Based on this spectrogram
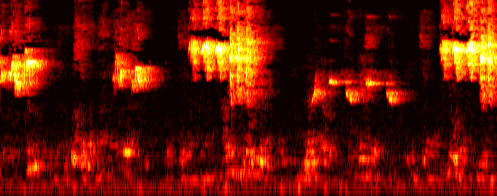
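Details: Song of a Horsfield's bush lark with a large body: alternating sweet high chirped phrases and harsher, very high buzzy bursts, each lasting about a second, with quiet murmuring beneath.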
